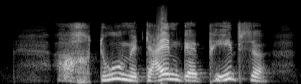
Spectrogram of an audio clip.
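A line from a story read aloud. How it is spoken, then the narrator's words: Grumbling, less grim. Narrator (German): brummste Eberhard, aber nicht mehr ganz so grimmig wie sonst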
